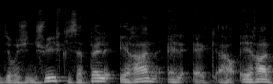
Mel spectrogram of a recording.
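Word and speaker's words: Elhaik: Et vous avez un généticien américain qui est d'origine juive qui s'appelle Eran Lek. Alors Eran s'écrit E R A N.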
